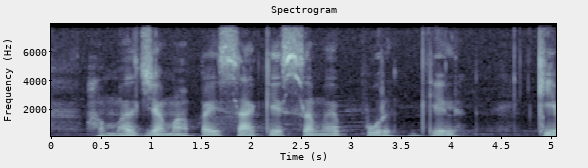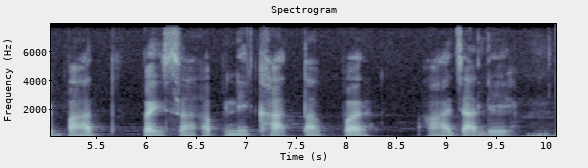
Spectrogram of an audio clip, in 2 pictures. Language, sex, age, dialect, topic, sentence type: Magahi, male, 25-30, Western, banking, question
